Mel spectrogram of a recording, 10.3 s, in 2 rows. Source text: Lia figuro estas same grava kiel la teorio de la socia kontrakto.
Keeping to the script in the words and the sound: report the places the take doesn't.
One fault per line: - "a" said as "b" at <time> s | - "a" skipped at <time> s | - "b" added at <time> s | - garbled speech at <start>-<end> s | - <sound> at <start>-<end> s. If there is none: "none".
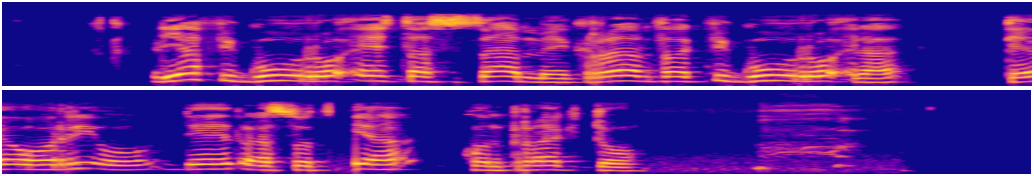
- "kiel" said as "figuro" at 3.6 s
- dropout at 6.8-6.9 s
- cough at 8.9-9.5 s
